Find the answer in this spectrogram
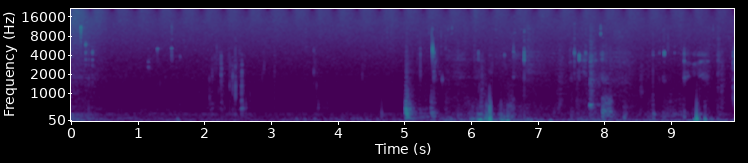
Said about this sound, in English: And I'm going to take a sip of some water first.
